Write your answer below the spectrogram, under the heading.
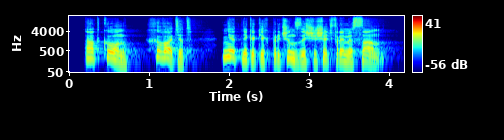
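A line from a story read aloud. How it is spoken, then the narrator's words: Strained choked voice. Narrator (Russian): сказала Ролония сдавленным голосом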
